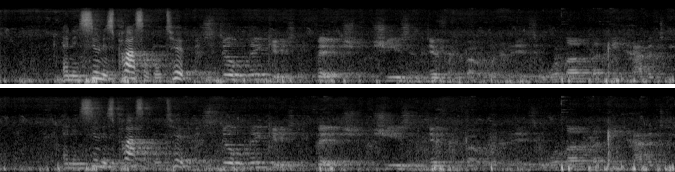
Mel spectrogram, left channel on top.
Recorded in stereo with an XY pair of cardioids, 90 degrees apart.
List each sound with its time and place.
0.6 s a woman speaking: 65° left, 1.5 m
1.9 s a man speaking: 30° left, 6.5 m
